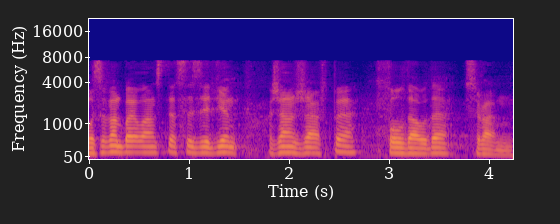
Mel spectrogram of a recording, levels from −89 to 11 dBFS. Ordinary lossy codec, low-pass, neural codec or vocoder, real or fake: none; none; codec, 16 kHz, 1.1 kbps, Voila-Tokenizer; fake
